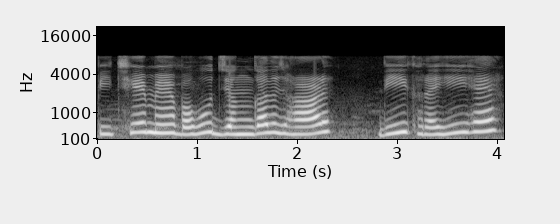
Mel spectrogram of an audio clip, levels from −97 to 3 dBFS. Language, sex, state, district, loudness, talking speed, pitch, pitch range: Hindi, female, Jharkhand, Ranchi, -13 LUFS, 115 wpm, 285 Hz, 255-315 Hz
